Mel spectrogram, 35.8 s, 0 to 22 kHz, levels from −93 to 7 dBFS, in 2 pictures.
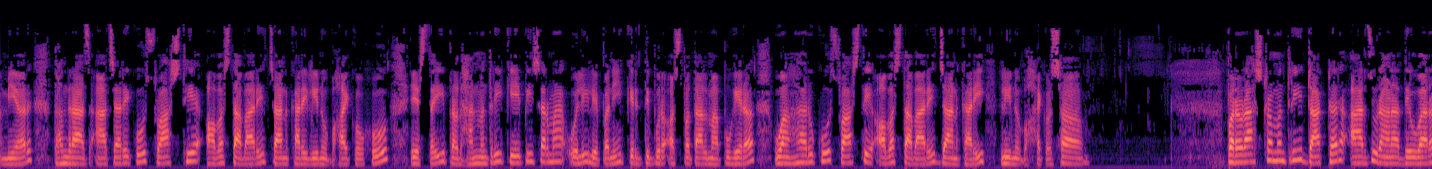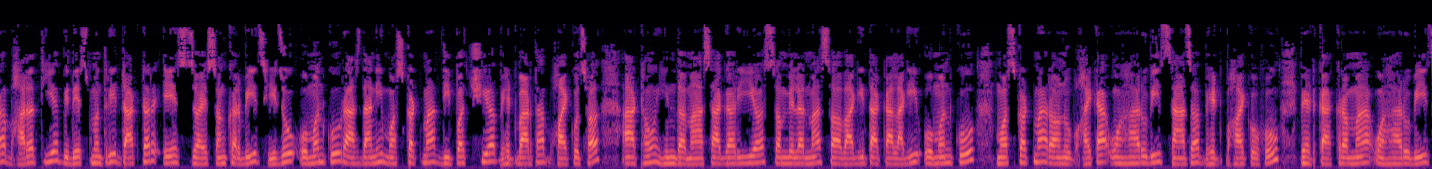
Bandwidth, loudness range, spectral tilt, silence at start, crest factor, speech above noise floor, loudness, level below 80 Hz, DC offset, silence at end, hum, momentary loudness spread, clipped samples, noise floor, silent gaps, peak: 12 kHz; 3 LU; -4.5 dB/octave; 0 s; 20 dB; 36 dB; -25 LUFS; -62 dBFS; under 0.1%; 0 s; none; 5 LU; under 0.1%; -61 dBFS; none; -6 dBFS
